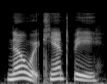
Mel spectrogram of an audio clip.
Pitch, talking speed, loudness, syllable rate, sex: 235 Hz, 220 wpm, -17 LUFS, 4.2 syllables/s, female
